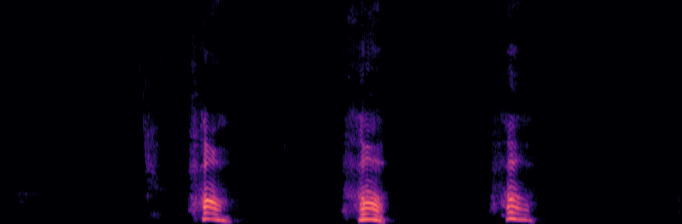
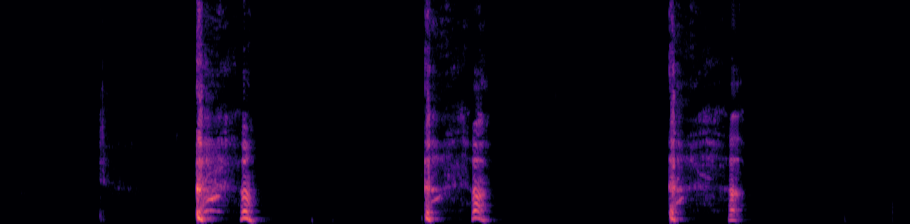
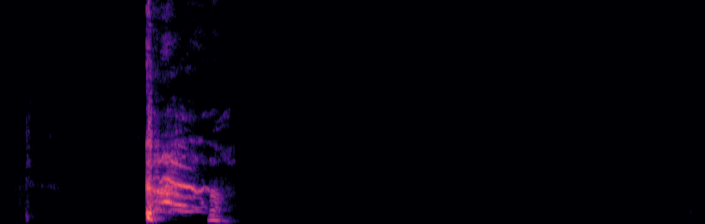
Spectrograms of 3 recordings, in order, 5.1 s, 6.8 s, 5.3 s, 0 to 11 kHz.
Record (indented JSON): {
  "exhalation_length": "5.1 s",
  "exhalation_amplitude": 28456,
  "exhalation_signal_mean_std_ratio": 0.25,
  "three_cough_length": "6.8 s",
  "three_cough_amplitude": 27019,
  "three_cough_signal_mean_std_ratio": 0.23,
  "cough_length": "5.3 s",
  "cough_amplitude": 28937,
  "cough_signal_mean_std_ratio": 0.22,
  "survey_phase": "beta (2021-08-13 to 2022-03-07)",
  "age": "65+",
  "gender": "Female",
  "wearing_mask": "No",
  "symptom_none": true,
  "smoker_status": "Never smoked",
  "respiratory_condition_asthma": false,
  "respiratory_condition_other": false,
  "recruitment_source": "REACT",
  "submission_delay": "1 day",
  "covid_test_result": "Negative",
  "covid_test_method": "RT-qPCR"
}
